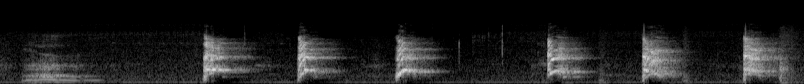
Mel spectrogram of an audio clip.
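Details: Ten-week-old Rhodesian Ridgeback puppy named Hubby at play with his new rubber pig toy; after a soft opening whine, single bright barks repeat roughly once a second, evenly spaced and similar in pitch.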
